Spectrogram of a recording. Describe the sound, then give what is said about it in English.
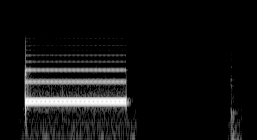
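A phone line's electronic ringing tone sounds once as an outgoing call is placed to a man's phone, a steady two-second buzz, followed by a few seconds of silence and a brief soft click near the end. No voices. “So I'm going to go ahead and ring his phone.”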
